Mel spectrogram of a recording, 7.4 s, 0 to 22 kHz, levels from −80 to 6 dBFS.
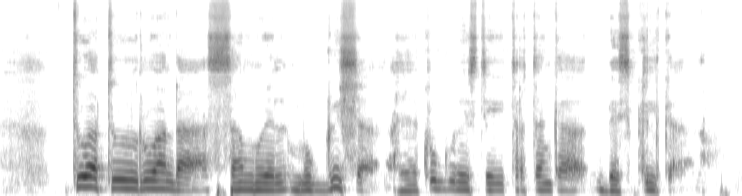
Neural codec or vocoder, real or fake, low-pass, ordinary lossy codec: vocoder, 44.1 kHz, 128 mel bands, Pupu-Vocoder; fake; none; none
